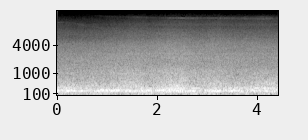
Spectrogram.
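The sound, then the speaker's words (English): A loud, steady engine rumble from a large fire truck rolls past on Main Street, a deep, continuous roar with no siren and no voices. “We're here on Main Street where fire trucks go by.”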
